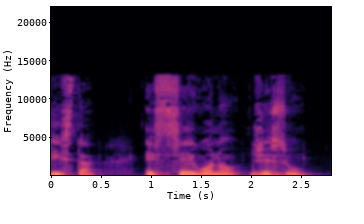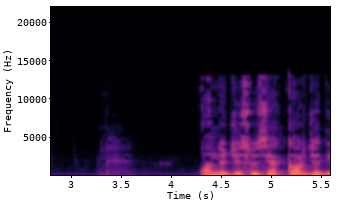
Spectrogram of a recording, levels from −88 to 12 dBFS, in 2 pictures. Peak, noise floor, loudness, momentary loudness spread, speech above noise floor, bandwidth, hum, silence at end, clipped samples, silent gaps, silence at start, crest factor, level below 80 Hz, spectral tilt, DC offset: -2 dBFS; -64 dBFS; -20 LUFS; 9 LU; 45 dB; 14 kHz; none; 0 s; under 0.1%; none; 0 s; 18 dB; -52 dBFS; -6 dB/octave; under 0.1%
